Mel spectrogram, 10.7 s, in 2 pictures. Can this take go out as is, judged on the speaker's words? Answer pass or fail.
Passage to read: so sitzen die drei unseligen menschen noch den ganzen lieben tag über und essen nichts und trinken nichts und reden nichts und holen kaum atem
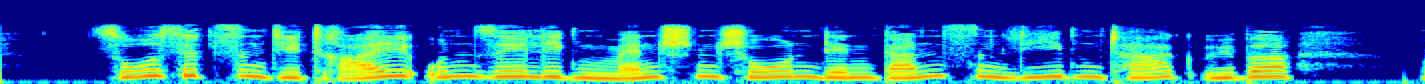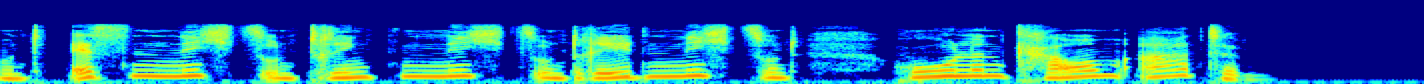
fail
